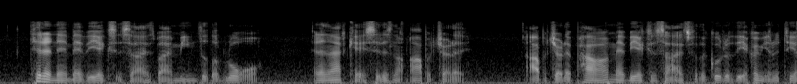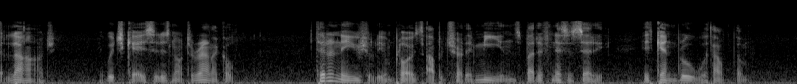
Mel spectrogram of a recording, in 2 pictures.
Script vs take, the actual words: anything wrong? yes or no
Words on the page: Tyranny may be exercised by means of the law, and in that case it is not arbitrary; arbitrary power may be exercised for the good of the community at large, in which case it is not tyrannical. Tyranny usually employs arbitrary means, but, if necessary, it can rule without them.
no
